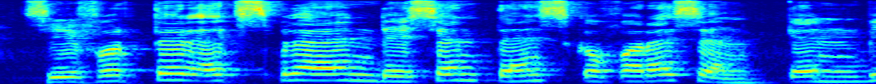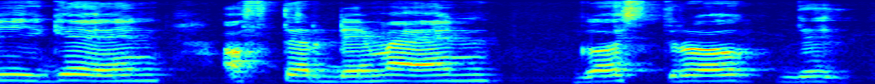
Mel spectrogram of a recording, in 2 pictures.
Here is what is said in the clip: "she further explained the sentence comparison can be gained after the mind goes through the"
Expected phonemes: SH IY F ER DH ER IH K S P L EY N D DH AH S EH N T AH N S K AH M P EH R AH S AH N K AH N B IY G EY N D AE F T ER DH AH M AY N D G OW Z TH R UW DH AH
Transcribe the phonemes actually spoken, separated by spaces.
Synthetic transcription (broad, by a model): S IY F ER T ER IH K S P L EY N D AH S EH N T AH N S K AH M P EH R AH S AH N K AH N B IY G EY N AA F T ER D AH M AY N G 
